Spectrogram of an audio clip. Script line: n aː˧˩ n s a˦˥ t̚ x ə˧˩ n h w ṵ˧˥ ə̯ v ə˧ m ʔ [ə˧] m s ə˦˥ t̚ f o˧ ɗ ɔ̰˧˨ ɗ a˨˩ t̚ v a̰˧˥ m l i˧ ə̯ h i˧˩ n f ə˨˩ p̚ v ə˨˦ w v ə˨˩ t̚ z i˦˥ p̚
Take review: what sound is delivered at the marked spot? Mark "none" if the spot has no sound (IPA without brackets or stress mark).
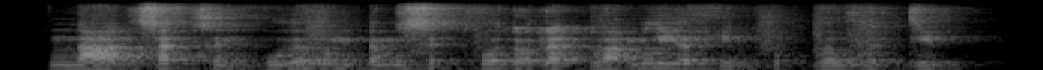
ə˧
